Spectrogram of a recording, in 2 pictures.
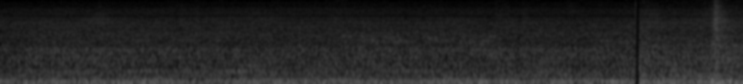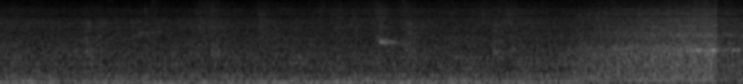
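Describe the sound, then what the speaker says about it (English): Steady rumble and rattle of a commuter train ride into central Melbourne, a continuous low roar heard from inside the carriage with occasional faint squeals and clicks, and no talk. "we're taking the train about a half an hour ride to Melbourne CBD"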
